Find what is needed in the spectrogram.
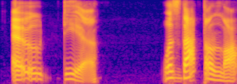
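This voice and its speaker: Someone performs a put-on character voice at a middle pitch. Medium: solo performance. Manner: soft, courteous.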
